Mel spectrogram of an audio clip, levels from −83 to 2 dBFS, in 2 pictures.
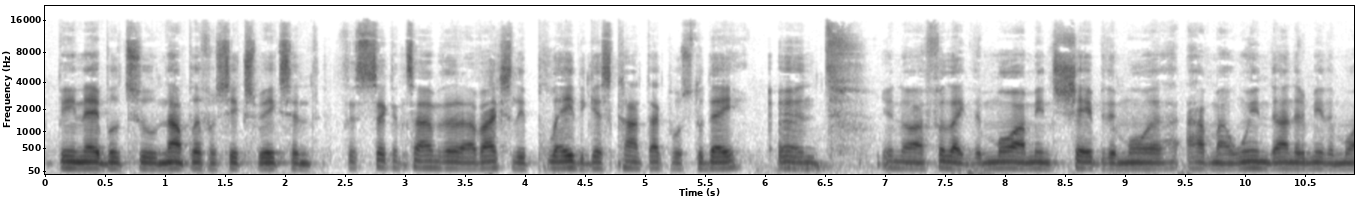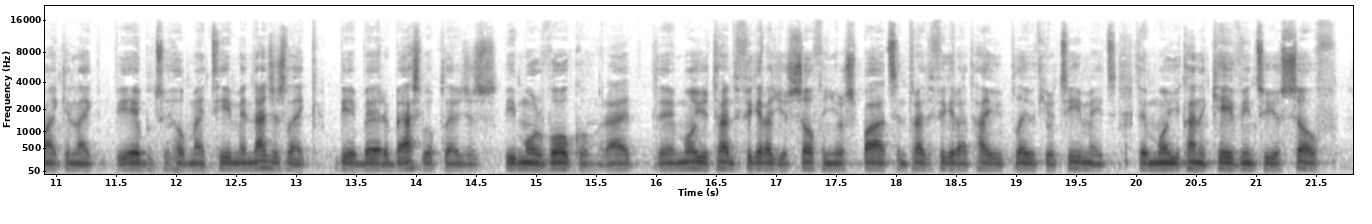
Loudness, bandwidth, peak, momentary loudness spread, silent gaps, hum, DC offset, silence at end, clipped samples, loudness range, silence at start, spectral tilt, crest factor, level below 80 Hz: -24 LUFS; 16.5 kHz; -2 dBFS; 9 LU; none; none; under 0.1%; 0.15 s; under 0.1%; 4 LU; 0 s; -4 dB/octave; 22 dB; -60 dBFS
